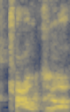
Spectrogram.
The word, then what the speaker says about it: Kauko: Or Karko, I don't know how you pronounce it. It's Kauko, okay, I was right.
